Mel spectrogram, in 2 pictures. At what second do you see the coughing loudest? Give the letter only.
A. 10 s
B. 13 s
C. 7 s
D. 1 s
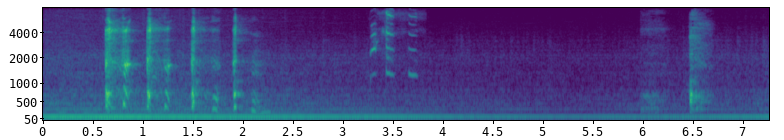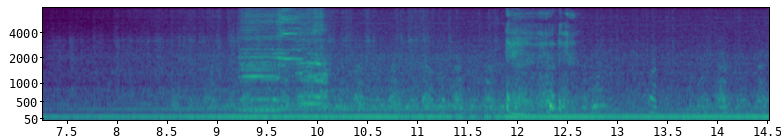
D.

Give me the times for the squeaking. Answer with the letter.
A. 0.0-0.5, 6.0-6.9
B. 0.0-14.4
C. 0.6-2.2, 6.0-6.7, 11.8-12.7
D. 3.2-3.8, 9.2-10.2
D.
